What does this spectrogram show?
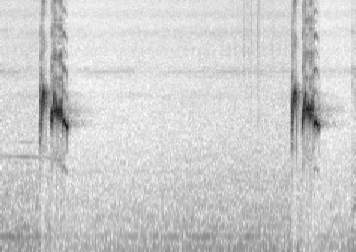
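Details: Caged female red-whiskered bulbul singing to encourage young birds to sing more: two short, loud, bright whistled phrases about three seconds apart, with quiet background in between.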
